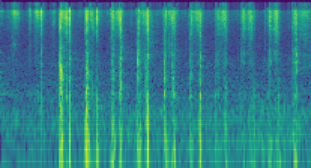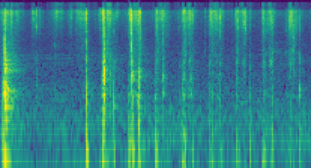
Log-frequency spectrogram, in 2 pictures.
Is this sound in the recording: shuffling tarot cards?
yes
